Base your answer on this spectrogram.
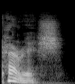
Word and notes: perish: British English

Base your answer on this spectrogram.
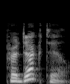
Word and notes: productile: British English

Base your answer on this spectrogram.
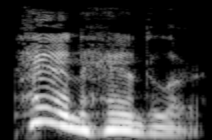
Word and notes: panhandler: British English

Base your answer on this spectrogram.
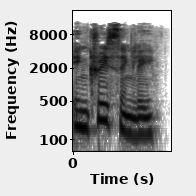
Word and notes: increasingly: British English

